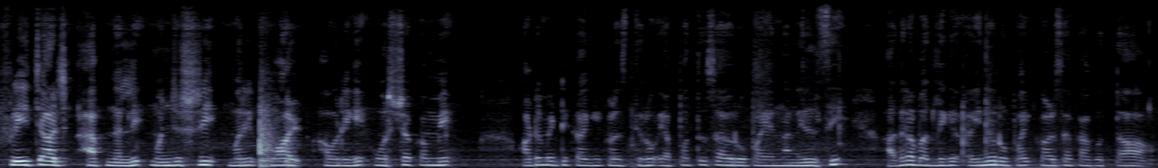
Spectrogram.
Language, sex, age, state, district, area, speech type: Kannada, male, 60+, Karnataka, Bangalore Rural, rural, read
